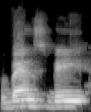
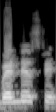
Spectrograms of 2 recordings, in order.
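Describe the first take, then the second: First: The middle d sound is left out. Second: The middle d and e sounds are pronounced. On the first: The speaker calls it right. "It's वेंसडे" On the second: The speaker calls it wrong. "No, it's not वेडनेसडे"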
